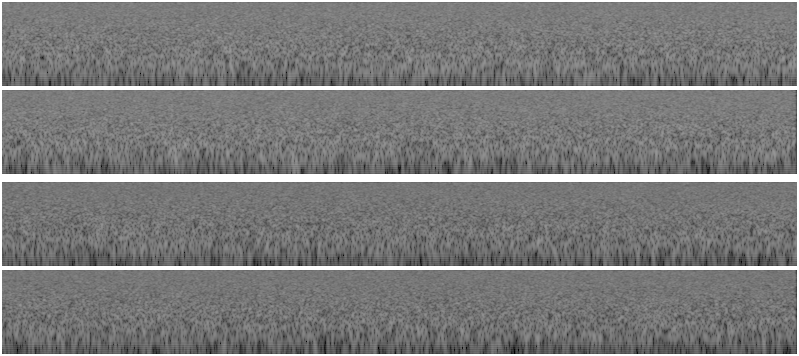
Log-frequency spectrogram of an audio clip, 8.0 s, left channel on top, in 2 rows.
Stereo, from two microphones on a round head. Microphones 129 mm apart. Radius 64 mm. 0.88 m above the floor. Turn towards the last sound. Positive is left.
No sound to turn to.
